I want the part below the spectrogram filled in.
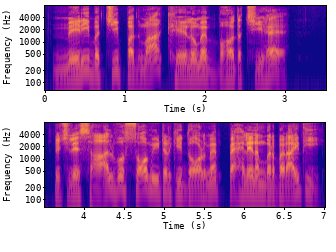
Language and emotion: Urdu, happy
